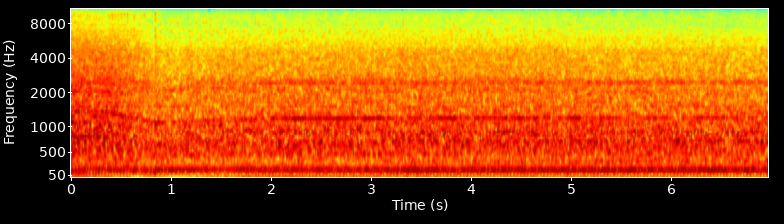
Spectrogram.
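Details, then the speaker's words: Generac 20kW standby generator with replacement GTH-999 999cc engine, load connected: steady, even drone with no knocks, misses or surging; running smoothly under load, making power. "So hopefully this engine starts. It sounds good and we're still making power."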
